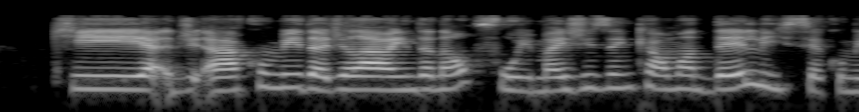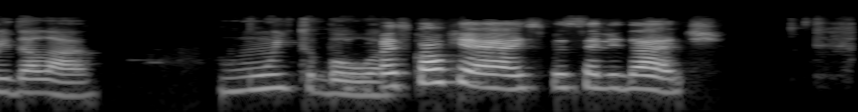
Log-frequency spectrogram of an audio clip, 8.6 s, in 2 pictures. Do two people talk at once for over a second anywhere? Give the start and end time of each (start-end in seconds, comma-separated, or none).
none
